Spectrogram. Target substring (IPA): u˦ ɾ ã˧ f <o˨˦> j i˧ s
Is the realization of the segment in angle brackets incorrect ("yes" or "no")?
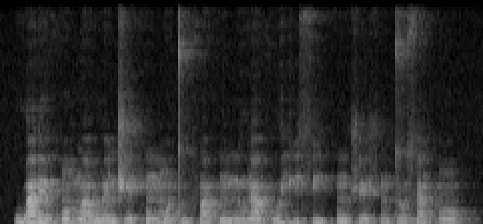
yes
